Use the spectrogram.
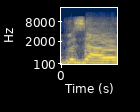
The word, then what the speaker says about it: Bazarro: DJ Bazarro in the building. What up? Yeah. AKA DJ Bazarro.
